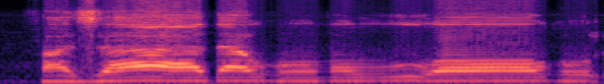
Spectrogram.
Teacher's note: لفظ اللہ یہاں موٹا پڑھیں گے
